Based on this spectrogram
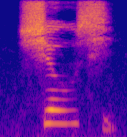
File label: "xiu1xi5", chinois; Cours-de-Chinois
